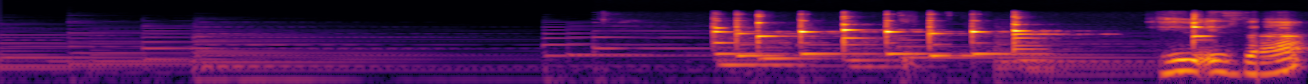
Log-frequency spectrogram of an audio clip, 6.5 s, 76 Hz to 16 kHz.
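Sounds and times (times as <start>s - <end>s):
mobile phone ringtone with melodic chime and rapid electronic notes: 3.6s - 6.2s
speech: 5.8s - 6.5s.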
